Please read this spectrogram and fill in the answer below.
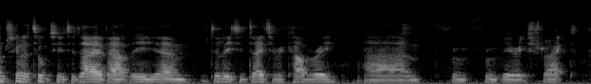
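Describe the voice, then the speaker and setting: With an English accent, a man talks at a moderate pace in a medium pitch, his tone bright and sharp and his intonation fairly even. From England. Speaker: mobile security engineer. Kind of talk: webinar presentation. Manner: halting, many fillers.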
